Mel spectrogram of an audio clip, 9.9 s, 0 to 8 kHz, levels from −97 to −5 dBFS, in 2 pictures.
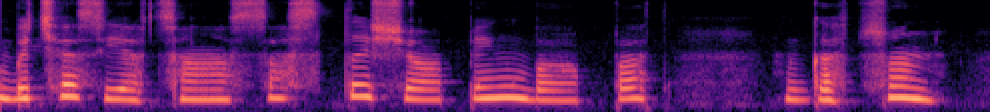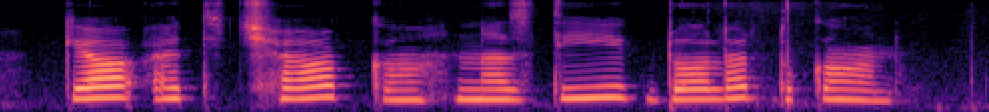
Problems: none marked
